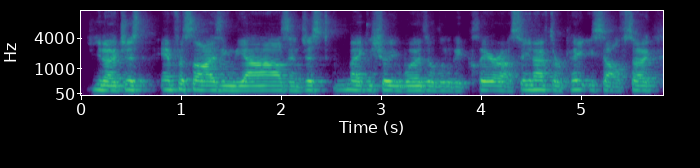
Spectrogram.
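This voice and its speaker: A middle-aged man with a softened Australian accent, answering interview questions in a measured, explanatory way with frequent fillers. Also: medium pitch, little pitch movement. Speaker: company CEO, guest. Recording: roomy echo.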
